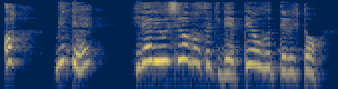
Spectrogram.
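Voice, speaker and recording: Very high-pitched, polite young woman played by an actress. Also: very animated, normal speed, warm tone, muffled recording. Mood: puzzled. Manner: polite, matter-of-fact remarks. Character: polite, frank young woman contestant, calmly puzzled and observant. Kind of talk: amateur short radio drama acting.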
